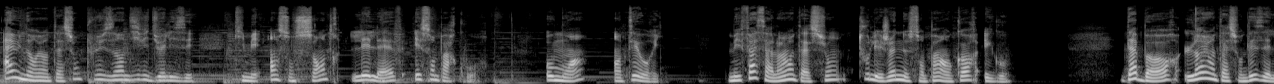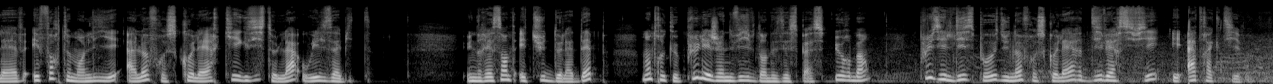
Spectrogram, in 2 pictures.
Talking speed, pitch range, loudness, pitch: 165 wpm, 150-210 Hz, -19 LUFS, 180 Hz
